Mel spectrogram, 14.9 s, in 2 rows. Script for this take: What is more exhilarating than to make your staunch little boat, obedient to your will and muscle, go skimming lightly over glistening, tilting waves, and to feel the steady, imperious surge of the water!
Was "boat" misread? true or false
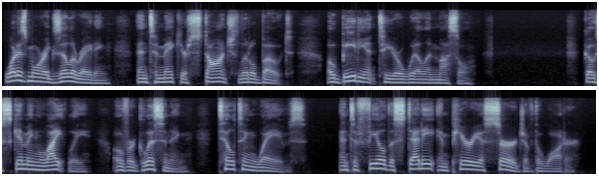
false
